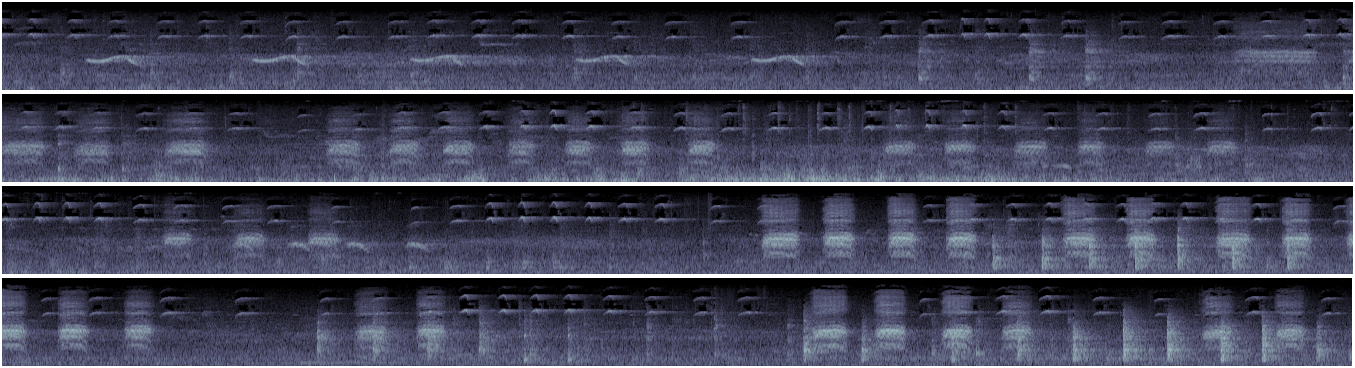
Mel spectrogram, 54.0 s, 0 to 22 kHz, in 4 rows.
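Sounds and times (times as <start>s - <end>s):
birds calling: 0.0s - 54.0s.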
